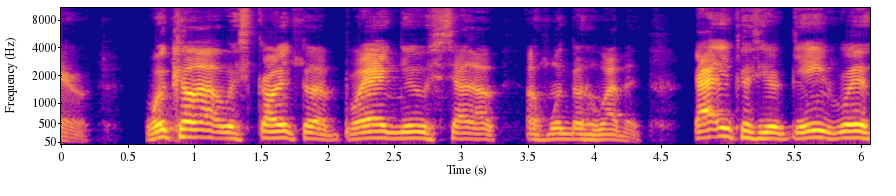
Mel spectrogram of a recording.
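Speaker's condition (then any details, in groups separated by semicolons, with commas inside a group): Cerebral palsy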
